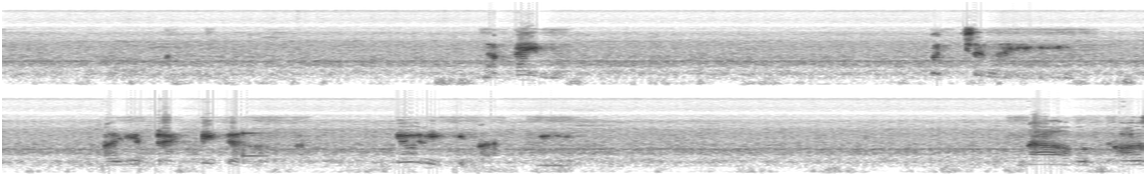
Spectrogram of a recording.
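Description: An elderly woman laughs softly over an online call.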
